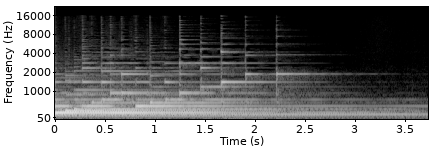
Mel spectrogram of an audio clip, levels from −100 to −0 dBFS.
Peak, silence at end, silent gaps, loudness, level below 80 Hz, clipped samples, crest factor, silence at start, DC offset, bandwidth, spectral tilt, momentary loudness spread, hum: -6 dBFS; 0 s; none; -21 LUFS; -56 dBFS; under 0.1%; 16 dB; 0 s; under 0.1%; 7.4 kHz; -7.5 dB/octave; 20 LU; none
